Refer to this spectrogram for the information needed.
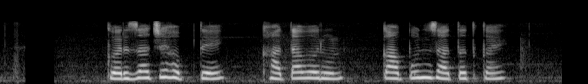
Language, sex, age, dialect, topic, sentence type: Marathi, female, 18-24, Southern Konkan, banking, question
